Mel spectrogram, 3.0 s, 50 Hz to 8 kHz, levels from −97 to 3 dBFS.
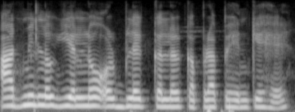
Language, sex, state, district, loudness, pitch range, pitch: Hindi, female, Arunachal Pradesh, Lower Dibang Valley, -15 LUFS, 190-220 Hz, 205 Hz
